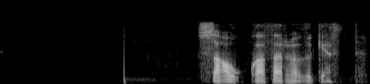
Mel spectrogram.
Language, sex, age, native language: Icelandic, male, 60-69, Icelandic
